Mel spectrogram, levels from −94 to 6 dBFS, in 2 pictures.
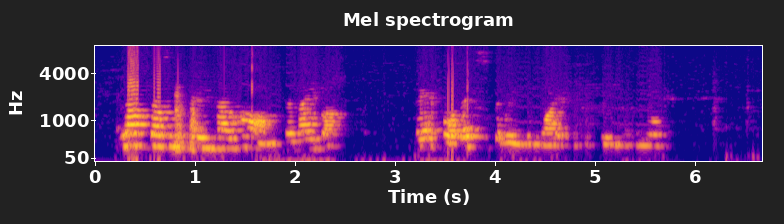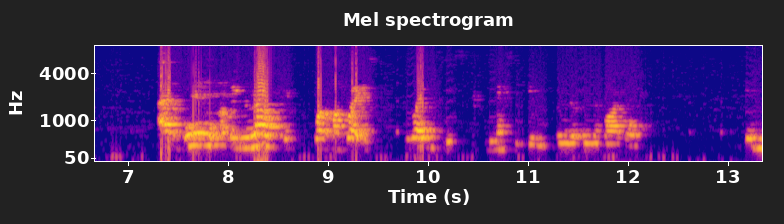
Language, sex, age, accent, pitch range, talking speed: English, female, 40-59, British, 190-300 Hz, 170 wpm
